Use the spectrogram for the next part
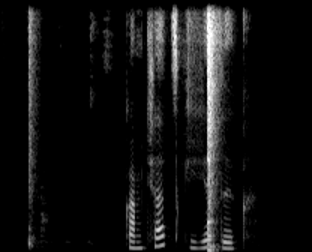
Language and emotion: Russian, neutral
